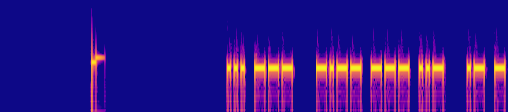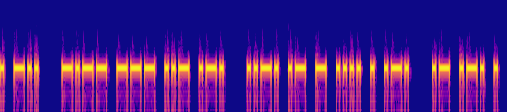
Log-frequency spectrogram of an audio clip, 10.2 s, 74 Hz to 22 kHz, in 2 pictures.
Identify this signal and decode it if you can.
Morse code, heard as a keyed tone, about 36 wpm, 700 Hz. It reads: SO YOU AND YOUR FATHER ARE
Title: Sentences from Top 1000 Words - Review Part 4 - 35wpm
